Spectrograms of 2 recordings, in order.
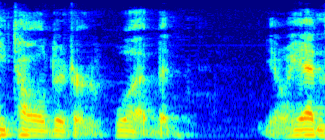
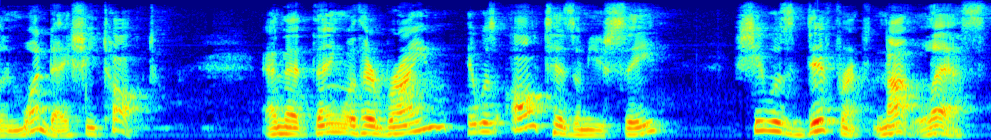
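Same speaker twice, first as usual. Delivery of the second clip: put-on bright, higher read-aloud voice for children; storybook narration; 6 semitones higher than usual. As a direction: read it like a picture book to kids. Reading a picture book aloud.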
